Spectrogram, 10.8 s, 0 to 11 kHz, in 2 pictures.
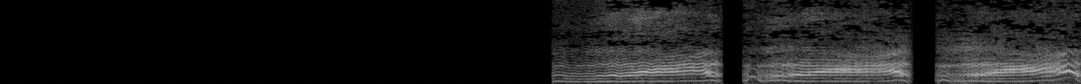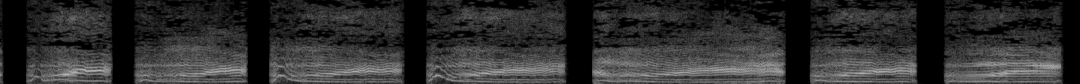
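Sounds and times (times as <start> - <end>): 
jackrabbit distress screams: 2.8 - 10.7.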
